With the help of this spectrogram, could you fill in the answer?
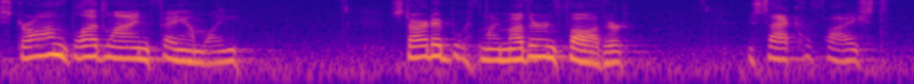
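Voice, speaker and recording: A man with an American accent speaks in a high voice at a fairly slow pace. His pitch varies in an ordinary way, and he takes long, frequent pauses. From Ohio. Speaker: business founder and chairman. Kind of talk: award acceptance speech.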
